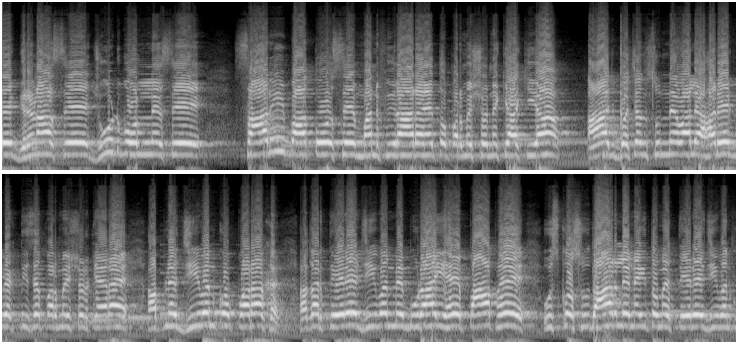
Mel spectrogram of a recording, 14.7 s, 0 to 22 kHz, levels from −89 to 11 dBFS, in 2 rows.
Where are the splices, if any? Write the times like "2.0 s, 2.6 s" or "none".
5.7 s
